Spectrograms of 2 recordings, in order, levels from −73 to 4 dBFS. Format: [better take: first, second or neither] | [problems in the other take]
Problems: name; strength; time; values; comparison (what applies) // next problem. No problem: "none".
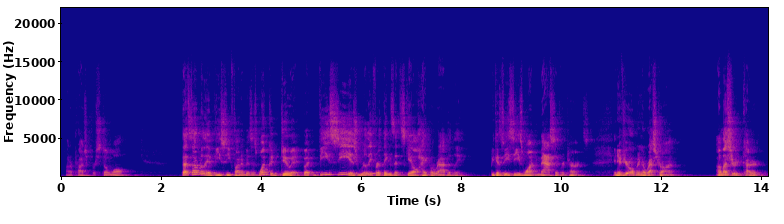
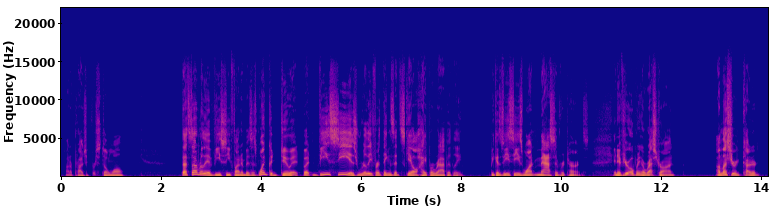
second | room echo; slight; dies away in 0.6 s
